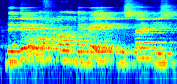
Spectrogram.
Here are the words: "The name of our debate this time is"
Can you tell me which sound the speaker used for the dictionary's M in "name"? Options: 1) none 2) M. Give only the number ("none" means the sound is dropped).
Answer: 1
